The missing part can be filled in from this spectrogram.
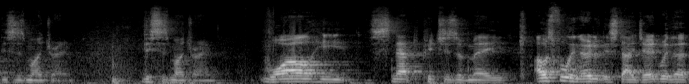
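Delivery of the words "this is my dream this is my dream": very quiet, murmured half-whisper. Retelling how a photographer half-whispered to himself while taking pictures: imitating someone half-whispering. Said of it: "he was whispering to himself".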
